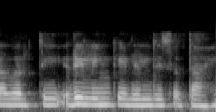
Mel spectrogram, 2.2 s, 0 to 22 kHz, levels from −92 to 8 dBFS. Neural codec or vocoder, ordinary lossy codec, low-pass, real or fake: vocoder, 22.05 kHz, 80 mel bands, WaveNeXt; Opus, 32 kbps; 7.2 kHz; fake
